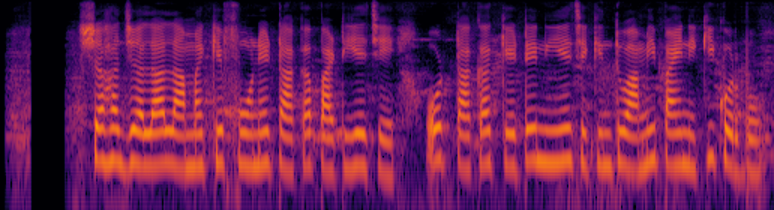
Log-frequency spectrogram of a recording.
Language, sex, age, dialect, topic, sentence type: Bengali, female, 18-24, Standard Colloquial, banking, question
